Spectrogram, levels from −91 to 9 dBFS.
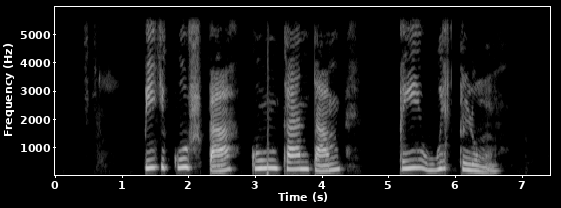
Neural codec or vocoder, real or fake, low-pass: codec, 16 kHz, 8 kbps, FreqCodec, larger model; fake; 5.4 kHz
